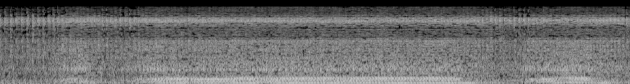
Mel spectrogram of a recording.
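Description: Idling single runs rough with an uneven rapid knocking clatter over a hissy top end, pointing to a worn bearing and scuffed piston.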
